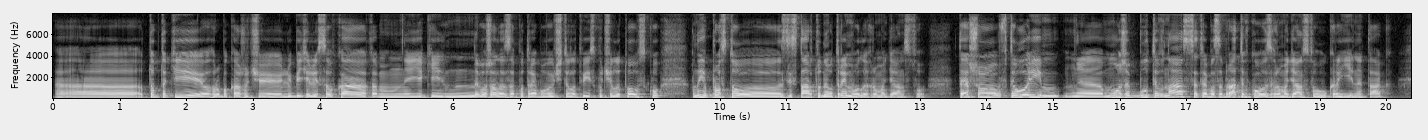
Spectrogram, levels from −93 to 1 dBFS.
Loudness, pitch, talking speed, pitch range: -17 LUFS, 145 Hz, 110 wpm, 130-175 Hz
